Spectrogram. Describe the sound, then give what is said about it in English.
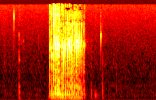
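A single loud fart during a recording level check, a buzzy burst lasting about a third of a second, surrounded by quiet background with a few faint clicks and no talking. “Farts are registering.”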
